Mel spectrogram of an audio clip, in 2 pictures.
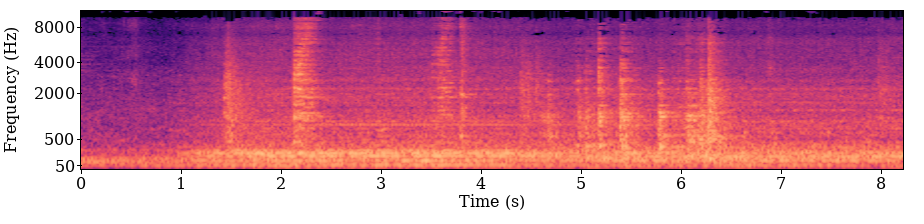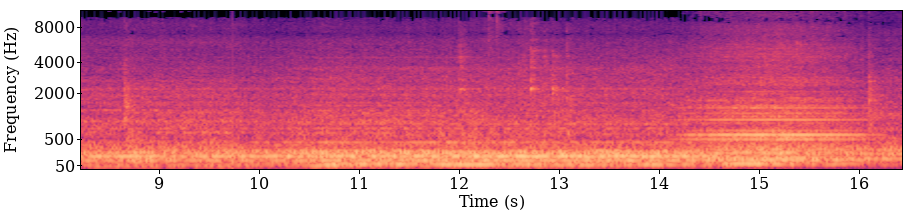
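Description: A workshop press and its drive motor running with a steady low hum, with several metal clanks and knocks in the first half. A brief whine comes near the end.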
